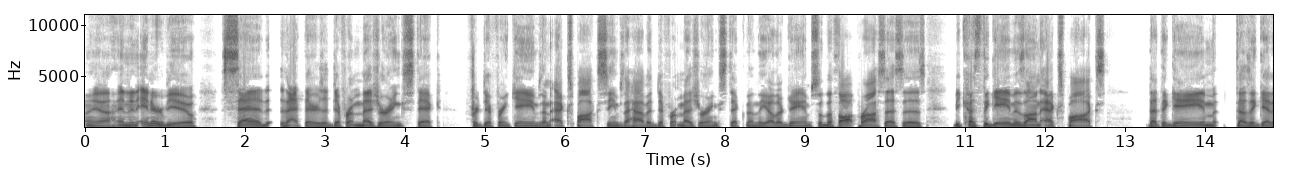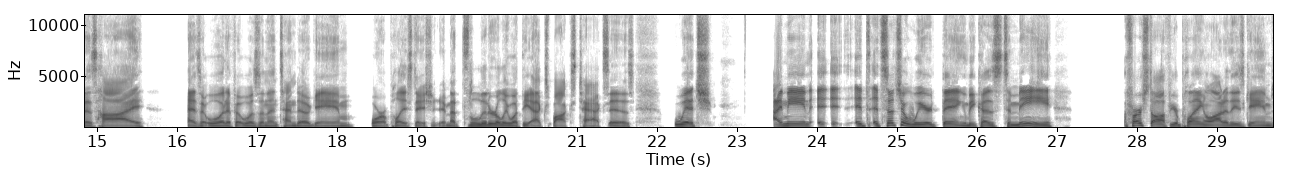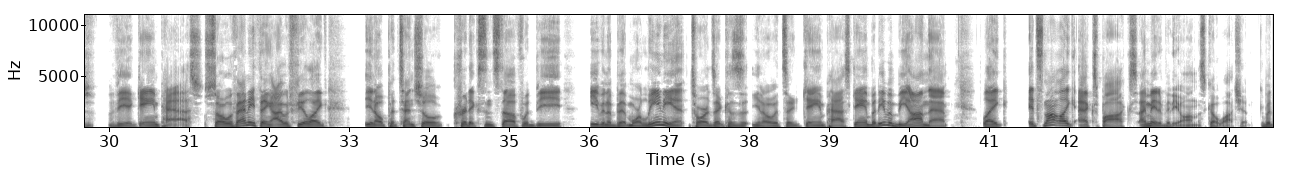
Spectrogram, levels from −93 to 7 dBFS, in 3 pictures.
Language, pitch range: English, 100-135 Hz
